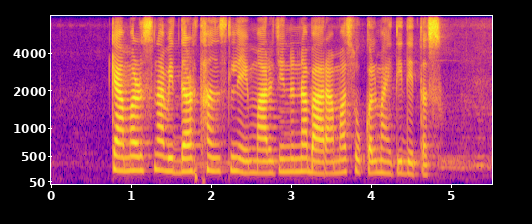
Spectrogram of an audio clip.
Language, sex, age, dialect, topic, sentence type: Marathi, female, 18-24, Northern Konkan, banking, statement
